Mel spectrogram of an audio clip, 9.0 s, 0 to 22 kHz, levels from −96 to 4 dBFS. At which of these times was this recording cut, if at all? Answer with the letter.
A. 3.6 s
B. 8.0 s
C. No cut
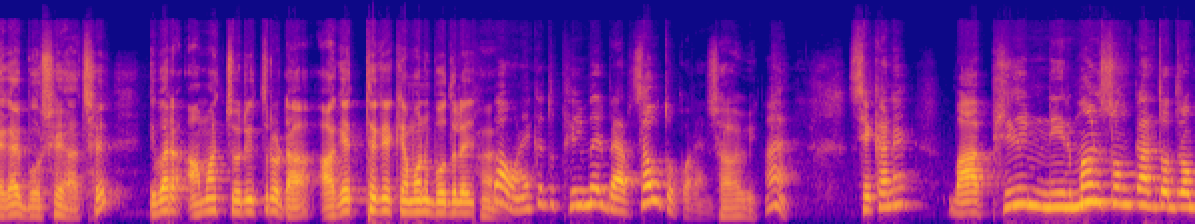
A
